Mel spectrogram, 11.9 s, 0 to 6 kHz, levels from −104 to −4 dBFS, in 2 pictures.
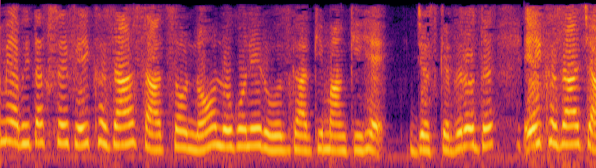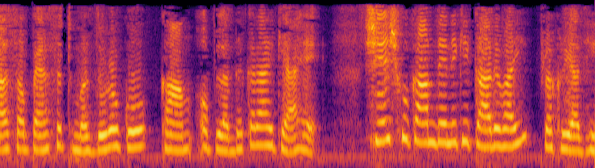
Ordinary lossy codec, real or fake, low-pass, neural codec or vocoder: AAC, 32 kbps; real; 5.4 kHz; none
